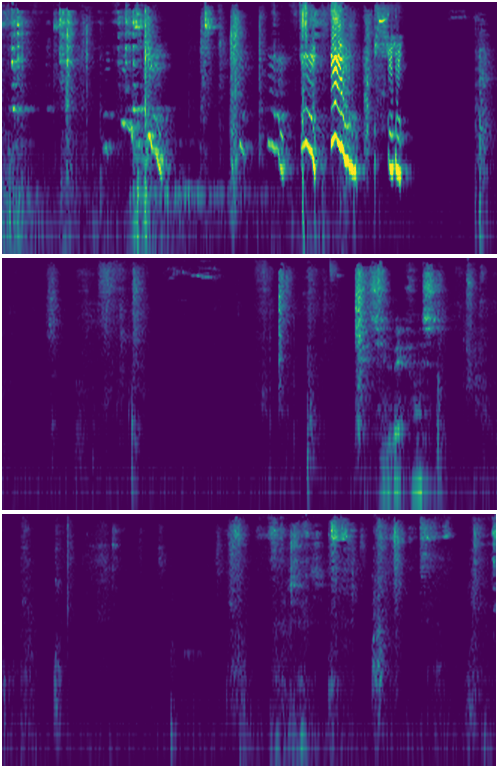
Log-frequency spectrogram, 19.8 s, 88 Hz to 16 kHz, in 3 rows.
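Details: Six Labrador Retriever puppies in their sixth week, born January 18, 2022, on a live puppy cam. Thin, wavering whines rise and fall through the first five seconds, followed by quiet scuffling, clicks and soft movement.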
